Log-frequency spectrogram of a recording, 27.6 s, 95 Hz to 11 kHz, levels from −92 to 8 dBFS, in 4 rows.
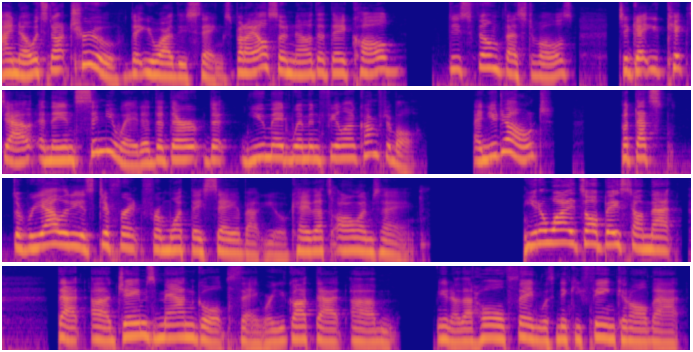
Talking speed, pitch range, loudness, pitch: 185 wpm, 170-230 Hz, -25 LUFS, 200 Hz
